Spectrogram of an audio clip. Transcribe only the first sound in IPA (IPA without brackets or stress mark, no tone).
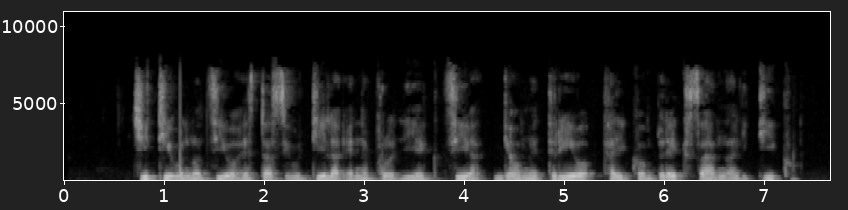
t͡ʃ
